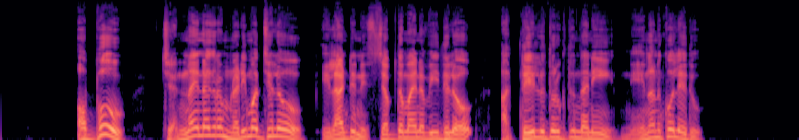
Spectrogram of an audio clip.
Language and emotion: Telugu, surprised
